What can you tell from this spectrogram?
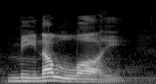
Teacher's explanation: Ya, dari mengharakatkan nun sukunnya. Jadi nun yang awalnya min sukun diharakatkan menjadi mina, minallahi. · Min yang asalnya sukun nunnya diharakatkan menjadi mina. Ya. Ini karena nun sukun ini bertemu dengan lam sukun ini.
